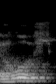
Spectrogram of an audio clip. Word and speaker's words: rouge: el hecho de que en la variante parisina actual, es decir, lo que se habla en París, en la actualidad, se pronuncia este fonema o cuando aparece este fonema en las transcripciones o en las palabras, esta letra, se pronuncia más bien con el aproximante sonoro.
